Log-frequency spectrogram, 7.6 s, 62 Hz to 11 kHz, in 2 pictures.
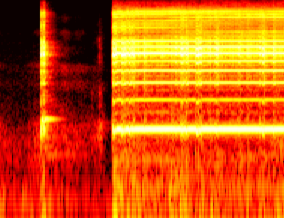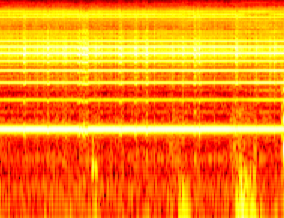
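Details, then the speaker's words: GE Home Sentry smoke alarm model 8203-001 from 1977, line-cord unit never used, tested via test button with cover on: a click, short pause, then loud, piercing unbroken high tone for about six seconds; alarm sounds as it should. "loud. It's got it's high pitched, but it doesn't bother me. I I can I can test this without using earplugs, which is good."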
